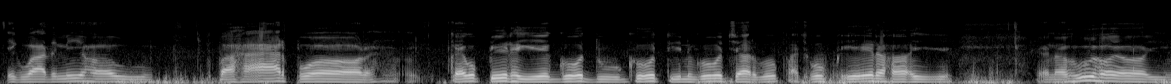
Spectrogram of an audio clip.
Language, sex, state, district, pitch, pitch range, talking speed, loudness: Hindi, male, Bihar, Vaishali, 125 Hz, 115-135 Hz, 125 wpm, -20 LUFS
